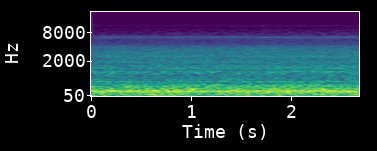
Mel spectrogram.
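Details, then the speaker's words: Mitsubishi Outlander PHEV just after towing a roughly 380–400 kg trailer: loud, steady whooshing hum ramping up with no knocks as the aircon cools the battery pack, raising consumption; the battery cooling fan is running normally. "you can hear the echo as well ramping up yeah so we've got a little bit of higher consumption now with the aircon cooling down the battery pack"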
